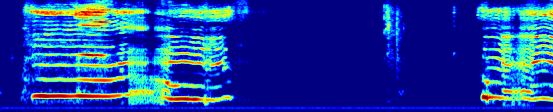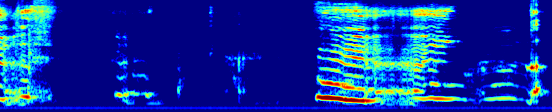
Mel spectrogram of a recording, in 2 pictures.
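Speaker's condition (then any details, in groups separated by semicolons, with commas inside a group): Cerebral palsy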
